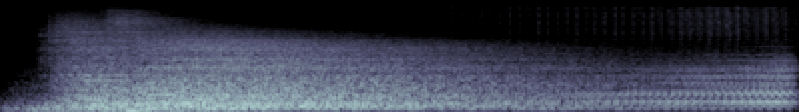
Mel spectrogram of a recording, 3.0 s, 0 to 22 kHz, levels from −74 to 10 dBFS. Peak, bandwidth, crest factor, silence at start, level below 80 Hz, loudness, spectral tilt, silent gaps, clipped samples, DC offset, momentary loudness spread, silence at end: -2 dBFS; 17 kHz; 16 dB; 0 s; -30 dBFS; -16 LUFS; -6.5 dB/octave; none; under 0.1%; under 0.1%; 15 LU; 0 s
